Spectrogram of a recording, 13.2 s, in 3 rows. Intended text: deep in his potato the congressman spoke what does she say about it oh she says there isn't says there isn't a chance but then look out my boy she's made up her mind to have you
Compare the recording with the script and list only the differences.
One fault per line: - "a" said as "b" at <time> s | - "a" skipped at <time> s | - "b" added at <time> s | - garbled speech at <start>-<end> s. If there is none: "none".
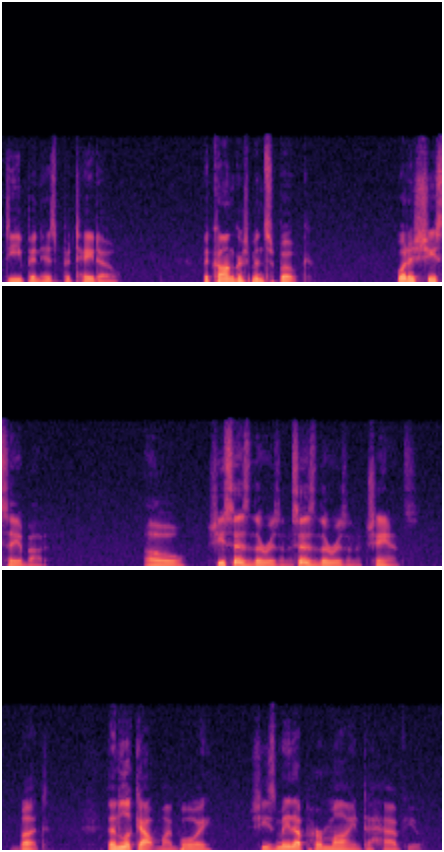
none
